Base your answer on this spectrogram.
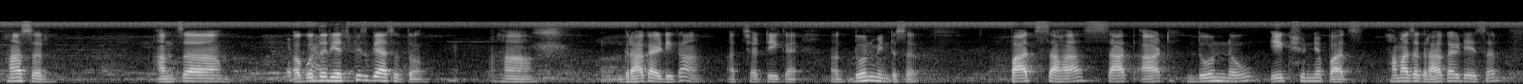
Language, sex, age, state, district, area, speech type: Marathi, male, 18-30, Maharashtra, Wardha, urban, spontaneous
